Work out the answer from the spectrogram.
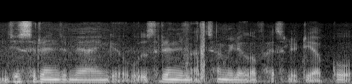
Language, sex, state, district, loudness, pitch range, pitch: Hindi, male, Bihar, Kaimur, -18 LUFS, 105-115 Hz, 110 Hz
